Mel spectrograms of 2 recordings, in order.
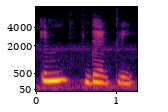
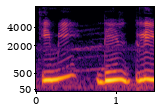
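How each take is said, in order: First: The vowel after 'imm' is left out. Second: The vowel after 'imm' is clearly pronounced. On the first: "ई silent भी होता है" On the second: "आप चाहें तो इसे ई भी पढ़ सकते हैं"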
